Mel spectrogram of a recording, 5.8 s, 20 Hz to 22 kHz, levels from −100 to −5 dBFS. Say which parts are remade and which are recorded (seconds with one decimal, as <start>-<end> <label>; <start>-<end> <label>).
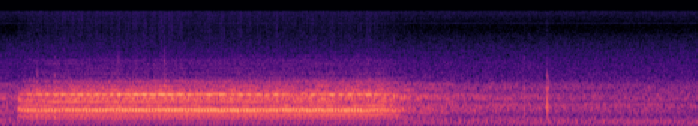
0.0-1.8 recorded; 1.8-4.4 remade; 4.4-5.8 recorded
